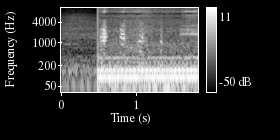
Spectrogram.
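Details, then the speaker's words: Turbo Chevrolet C10 truck after the misfire fix, which was cleaning plugged screens in two or three fuel injectors, with resurfaced heads and a valve job: the engine catches and settles into a steady, even hum with no stumble. It runs clean. "this thing works dude look at this oh i fixed it"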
